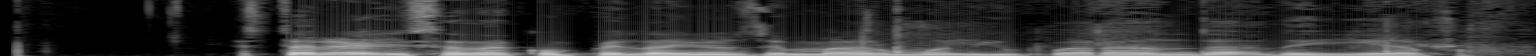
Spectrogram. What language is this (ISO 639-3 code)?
spa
